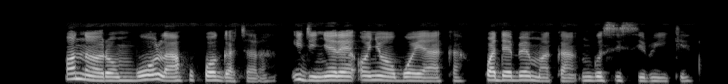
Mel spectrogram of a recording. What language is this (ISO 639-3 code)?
ibo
